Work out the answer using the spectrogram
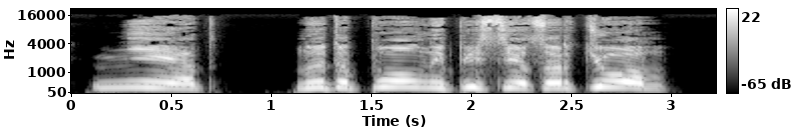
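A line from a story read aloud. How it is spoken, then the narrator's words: Wailing. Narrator (Russian): взвыла я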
